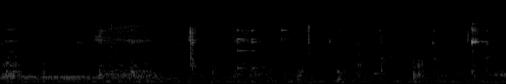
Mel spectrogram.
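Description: Faint chewing of beef meatballs and noodles, with a few light clicks of chopsticks against the bowl, the sharpest near the end.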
